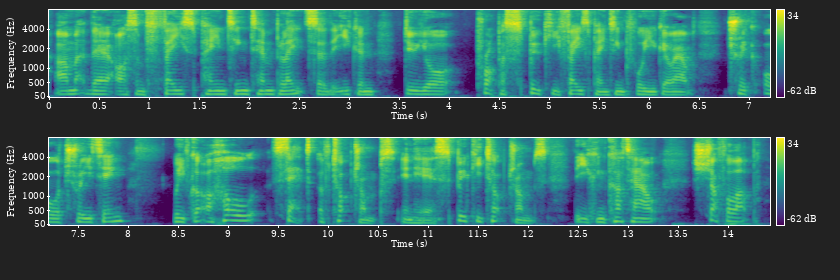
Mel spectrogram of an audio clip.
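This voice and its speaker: With an unhurried, medium-pitched voice that's a bit bright, a middle-aged man from the UK who tutors and writes for children leads a drawing lesson. He's friendly and chatty, cheering the kids on and addressing them as guys.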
